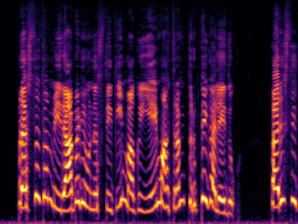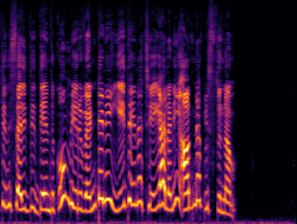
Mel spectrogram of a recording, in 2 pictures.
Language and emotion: Telugu, angry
